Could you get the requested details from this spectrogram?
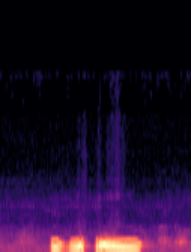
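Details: Spotted dove used as a decoy to draw in wild doves, giving one phrase: a quick, wavering two-part coo run straight into a longer, rich, level coo, over silence.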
